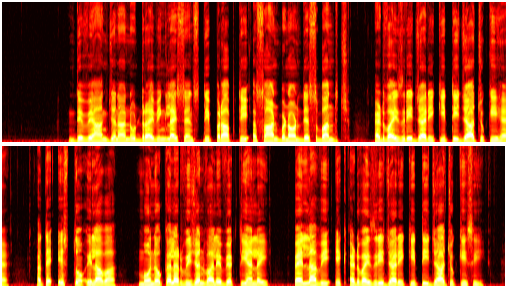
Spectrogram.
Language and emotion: Punjabi, neutral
